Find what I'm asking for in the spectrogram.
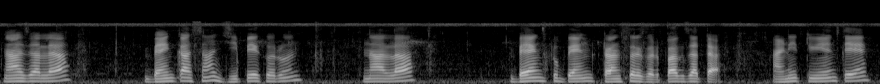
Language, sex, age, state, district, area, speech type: Goan Konkani, male, 18-30, Goa, Salcete, rural, spontaneous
